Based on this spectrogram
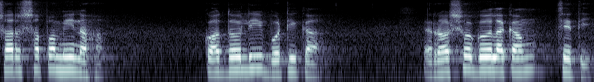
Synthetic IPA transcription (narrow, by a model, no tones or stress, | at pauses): ʃɔɾsɐpɔminɐɦɐ̃ | kɔd̪oliboʈika | ɾɔʃoɡolakamt͡ʃet̪i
